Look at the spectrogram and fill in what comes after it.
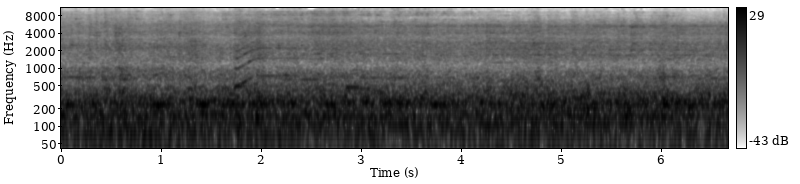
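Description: A diesel freight train of oil tank wagons passing close by. The locomotive goes past first, then comes the steady noise of the tank wagons' wheels running on the rails.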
